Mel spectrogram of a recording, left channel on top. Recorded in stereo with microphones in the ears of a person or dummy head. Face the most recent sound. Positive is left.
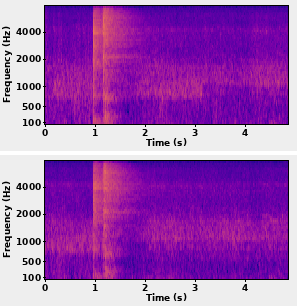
turn(degrees=50)  # may be behind; listen again after turning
